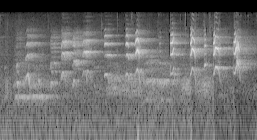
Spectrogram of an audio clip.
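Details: A female Maltese dog chasing a Boston Terrier around the yard 'talks' like a monkey in high, wavering whines that rise and fall, broken by sharp yips; the dogs are panting hard.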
